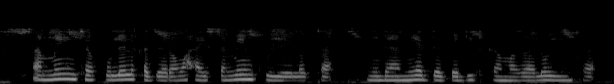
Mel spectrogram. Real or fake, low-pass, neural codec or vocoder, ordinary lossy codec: real; 5.4 kHz; none; none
